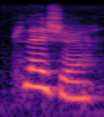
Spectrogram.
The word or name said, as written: pleasure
